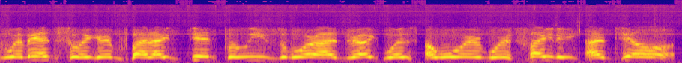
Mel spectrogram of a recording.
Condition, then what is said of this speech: Parkinson's disease. I hear it played back as it used to be.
